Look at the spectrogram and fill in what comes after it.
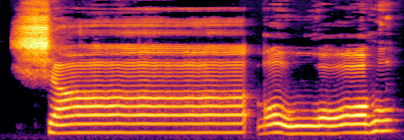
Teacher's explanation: شین پر زبر ہے لیکن مد ہے اور اس مد کو 5 بند انگلیاں باری باری کھولنے اتنا لمبا کرنا ہے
